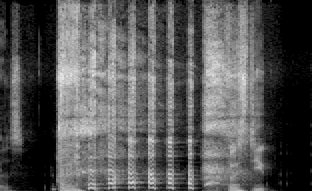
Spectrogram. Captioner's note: laughs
